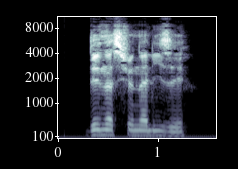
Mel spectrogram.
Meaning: to denationalize
- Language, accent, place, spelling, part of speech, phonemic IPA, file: French, France, Lyon, dénationaliser, verb, /de.na.sjɔ.na.li.ze/, LL-Q150 (fra)-dénationaliser.wav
